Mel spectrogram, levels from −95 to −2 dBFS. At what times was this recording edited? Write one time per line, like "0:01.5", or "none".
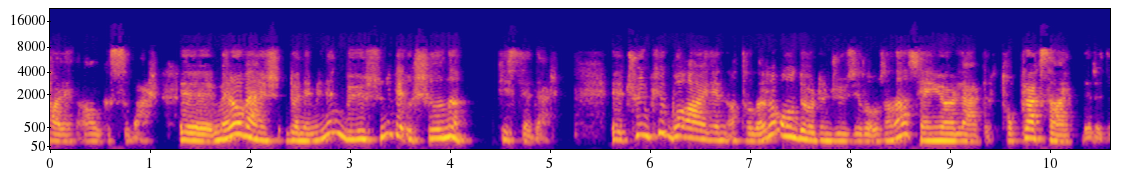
0:01.3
